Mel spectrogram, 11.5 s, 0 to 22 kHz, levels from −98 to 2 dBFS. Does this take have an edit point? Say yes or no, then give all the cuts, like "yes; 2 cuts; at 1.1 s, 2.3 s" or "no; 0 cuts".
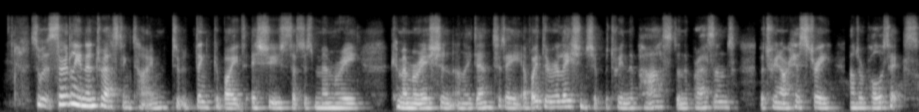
yes; 2 cuts; at 9.4 s, 10.6 s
